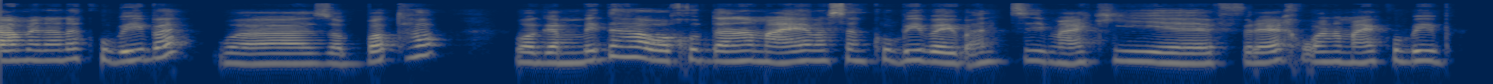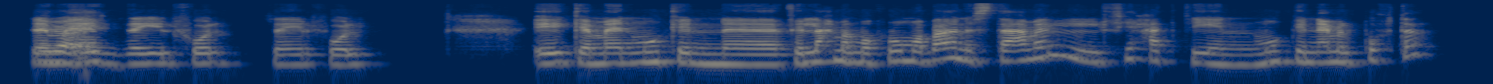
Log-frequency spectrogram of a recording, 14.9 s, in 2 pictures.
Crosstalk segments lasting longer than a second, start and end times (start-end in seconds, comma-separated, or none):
none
